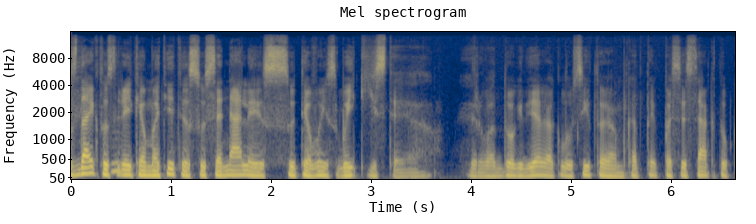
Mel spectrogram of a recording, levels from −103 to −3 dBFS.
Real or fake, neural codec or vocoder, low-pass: fake; vocoder, 44.1 kHz, 128 mel bands every 256 samples, BigVGAN v2; 14.4 kHz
